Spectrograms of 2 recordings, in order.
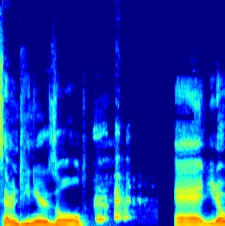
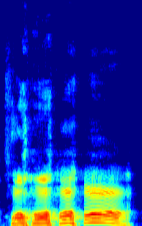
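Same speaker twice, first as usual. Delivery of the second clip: mock orgasm laugh; 5 dB louder than usual. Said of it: "they sound like".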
